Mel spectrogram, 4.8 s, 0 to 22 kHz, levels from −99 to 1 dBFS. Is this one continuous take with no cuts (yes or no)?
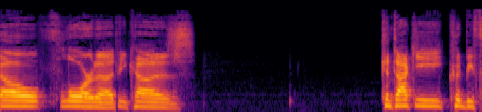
no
